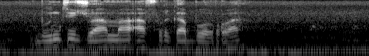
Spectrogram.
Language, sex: Tswana, male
